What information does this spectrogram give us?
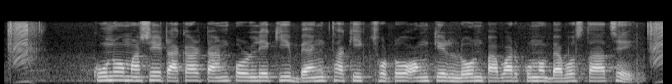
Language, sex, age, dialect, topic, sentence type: Bengali, male, 18-24, Rajbangshi, banking, question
